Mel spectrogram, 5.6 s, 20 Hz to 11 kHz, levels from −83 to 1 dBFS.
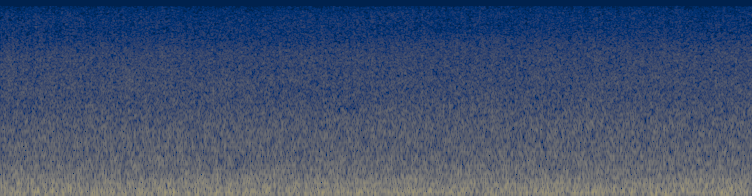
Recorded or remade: recorded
